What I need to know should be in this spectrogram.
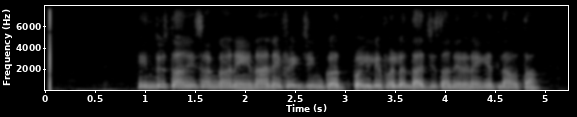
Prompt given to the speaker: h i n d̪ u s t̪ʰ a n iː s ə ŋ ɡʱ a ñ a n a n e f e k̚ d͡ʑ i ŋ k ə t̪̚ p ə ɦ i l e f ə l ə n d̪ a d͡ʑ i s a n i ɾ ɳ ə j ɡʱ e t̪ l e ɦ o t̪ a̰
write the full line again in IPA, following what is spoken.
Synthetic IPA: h i n d̪ u s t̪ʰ a n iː s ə ŋ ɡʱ a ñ e n a n e f e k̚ d͡ʑ i ŋ k ə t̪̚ p ə ɦ i l e f ə l ə n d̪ a d͡ʑ i t͡s a n i ɾ ɳ ə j ɡʱ e t̪ l a ɦ o t̪ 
